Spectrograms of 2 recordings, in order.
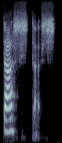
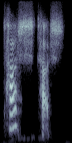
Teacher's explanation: সমস্যা যেখানে হয় ঠাস ঠাস বলতে গিয়ে অনেকের মহাপ্রাণ ধ্বনিতে সমস্যা থাকে এবং ঠাস ঠাস না বলে বলেন টাস টাস। এটি কিন্তু টাস টাস নয়, এর সঠিক উচ্চারণ হবে ঠাস ঠাস।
